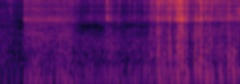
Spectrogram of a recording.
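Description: Woven plastic sack lying over a beehive's frames crinkling and rustling as it is handled, with a denser burst of crackling in the last half second.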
